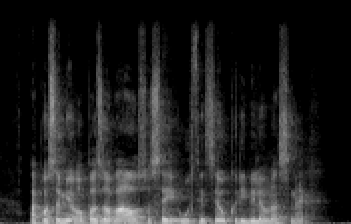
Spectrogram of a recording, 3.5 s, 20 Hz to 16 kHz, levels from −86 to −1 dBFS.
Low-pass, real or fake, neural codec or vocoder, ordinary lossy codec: 14.4 kHz; fake; vocoder, 44.1 kHz, 128 mel bands, Pupu-Vocoder; none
